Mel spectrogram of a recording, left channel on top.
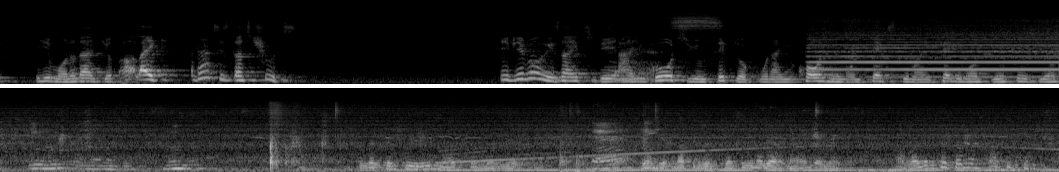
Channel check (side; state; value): both; different; correlation 0.00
